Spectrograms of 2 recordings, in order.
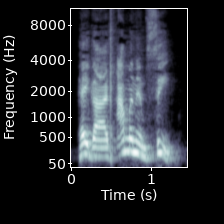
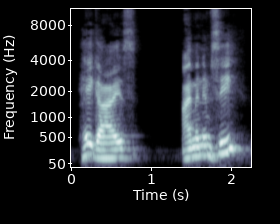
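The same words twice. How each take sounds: First: It sounds sure, like a firm statement. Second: It sounds unsure, like a question. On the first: The speaker asserts the claim with ego. The speaker calls it right. "a little bit more with confidence" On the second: The speaker seems unsure of the claim. The speaker calls it wrong. "more so asking a question than making a statement"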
